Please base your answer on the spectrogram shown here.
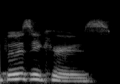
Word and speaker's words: Busekrus: Yeah, it's actually Busekrus.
